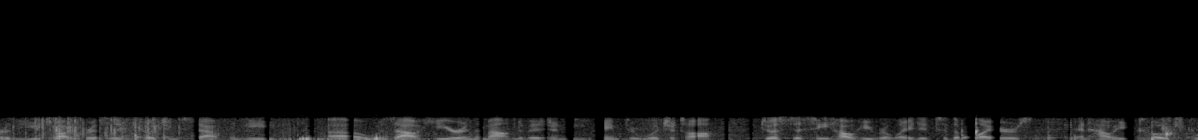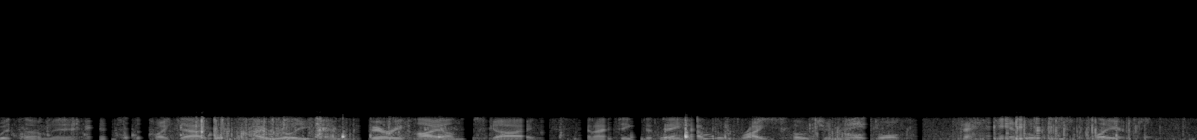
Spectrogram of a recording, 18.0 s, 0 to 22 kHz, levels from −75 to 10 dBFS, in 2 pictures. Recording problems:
phone-call audio; nothing above 3.5 kHz
wind noise on the microphone; heavy; 1 dB above the speech
hiss; noticeable; throughout; 20 dB below the speech
choppy; very; 10% of the speech affected
abrupt cut into speech; at the start

